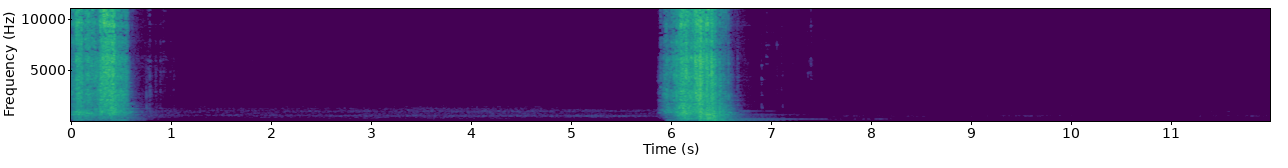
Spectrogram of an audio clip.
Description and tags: Chimney - Open and close
A smithy's chimney is opened and closed for ventilation.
